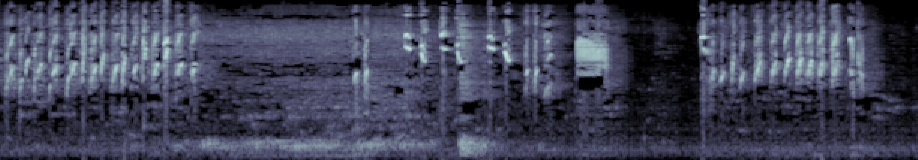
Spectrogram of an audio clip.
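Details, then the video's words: European goldfinch in full breeding condition and complete plumage. Bursts of rapid, high, tinkling twitters come in quick runs, with a soft low rumble in the middle and a brief buzzy note near five seconds. "الحسون الاصلي جاهز ومحني ثوب كامل مقطع روعة"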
